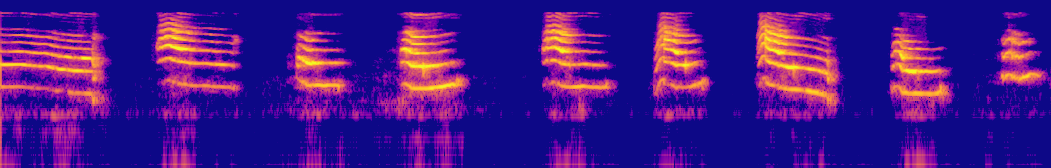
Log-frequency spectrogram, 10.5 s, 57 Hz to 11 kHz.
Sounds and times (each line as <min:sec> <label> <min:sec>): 0:00.0 Kitten meows 0:02.4
0:03.0 Kitten meows 0:04.7
0:05.4 Kitten meows 0:10.5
